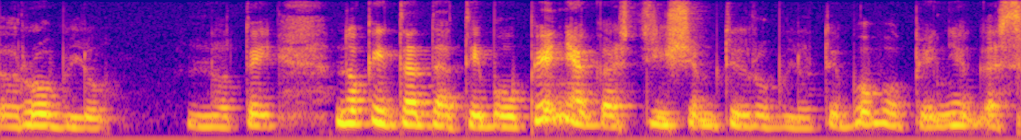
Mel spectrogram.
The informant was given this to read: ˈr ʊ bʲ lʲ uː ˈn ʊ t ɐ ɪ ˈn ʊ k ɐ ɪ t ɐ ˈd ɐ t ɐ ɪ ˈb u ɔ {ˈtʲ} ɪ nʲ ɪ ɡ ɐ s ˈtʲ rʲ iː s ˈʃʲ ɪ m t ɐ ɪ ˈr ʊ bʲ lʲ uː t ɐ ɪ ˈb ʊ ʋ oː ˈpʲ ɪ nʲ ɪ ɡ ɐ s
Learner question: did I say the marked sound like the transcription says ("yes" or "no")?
no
